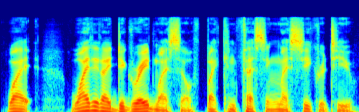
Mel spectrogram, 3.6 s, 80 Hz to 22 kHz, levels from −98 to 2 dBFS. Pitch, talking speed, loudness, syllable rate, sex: 95 Hz, 200 wpm, -18 LUFS, 5.9 syllables/s, male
